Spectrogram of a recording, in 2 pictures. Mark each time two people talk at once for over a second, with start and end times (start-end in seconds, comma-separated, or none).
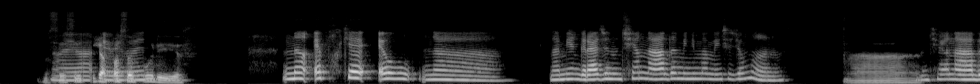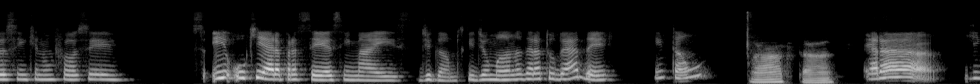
0.5-1.8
